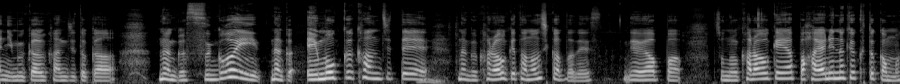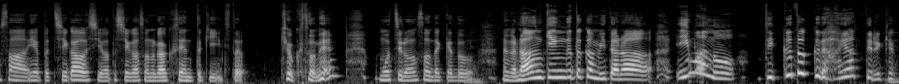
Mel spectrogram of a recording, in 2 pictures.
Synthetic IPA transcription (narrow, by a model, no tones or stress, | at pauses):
ɲ̟imɯ̟kaɯ̟kãɲ̟d͡ʑit̪o̞kanãŋkasɨɡo̞inãŋkae̞mo̞kɯ̟kʰãɲ̟d͡ʑit̪e̞nãŋkakʰaɾaoke̞t̪ano̞ɕi̥kat̪ːad̪e̞sɨ̥ | d̪ejapːaso̞no̞kaɾaoke̞japːahajaɾʲino̞kʲo̞kɯ̟t̪o̞kamo̞sajapːat͡ɕiɡaɯ̟ɕiβ̞at̪aɕiɡaso̞noɡakɯ̟̥sẽ̞not̪o̞kʲḭːt̪e̥t̪a | kʲo̞kɯ̟̥t̪o̞ne̞mo̞t͡ɕiɾõso̞ːd̪ake̞d̪o̞nãŋkaɾãŋkʲĩŋɡɯ̟t̪o̞kamʲit̪aɾaimano̞t̪ʲikːɯ̟t̪o̞kːɯ̟d̪e̞hajat̪ːe̞ɾɯ̟kʲak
